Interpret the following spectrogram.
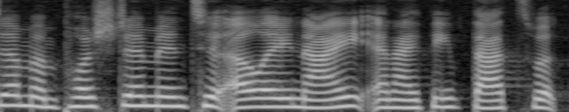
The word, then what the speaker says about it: LA Knight: LA night. There you go. LA. It sounded like you said Elanite.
